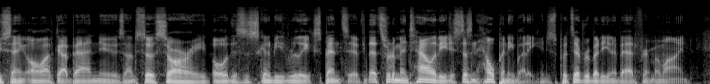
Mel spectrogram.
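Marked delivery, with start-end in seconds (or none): 0.3-3.7 negative, gloomy, downbeat tone. Showing the wrong way to start talking to a customer: negative, gloomy tone. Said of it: "with you being negative".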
